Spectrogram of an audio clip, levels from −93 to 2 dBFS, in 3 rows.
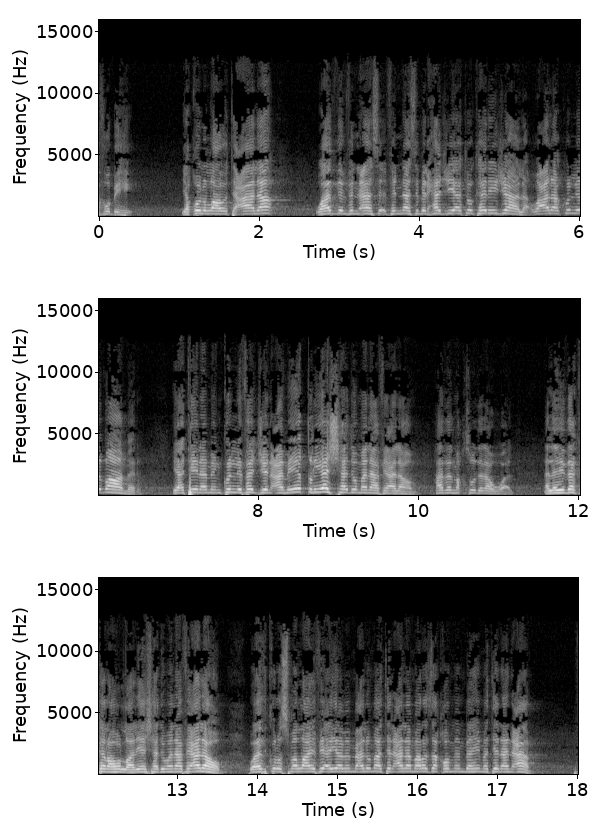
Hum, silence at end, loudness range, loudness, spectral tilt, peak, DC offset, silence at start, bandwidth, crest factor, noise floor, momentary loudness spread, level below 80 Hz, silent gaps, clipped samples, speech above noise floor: none; 0 s; 5 LU; -21 LUFS; -5 dB/octave; 0 dBFS; under 0.1%; 0 s; 12.5 kHz; 22 dB; -54 dBFS; 11 LU; -42 dBFS; none; under 0.1%; 34 dB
